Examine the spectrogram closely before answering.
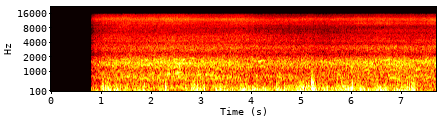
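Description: Steady wash of small waves breaking on a sandy beach, with wind buffeting the phone's microphone and faint voices of beachgoers; it starts about a second in.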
